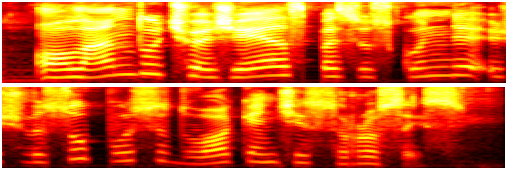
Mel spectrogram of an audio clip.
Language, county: Lithuanian, Vilnius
